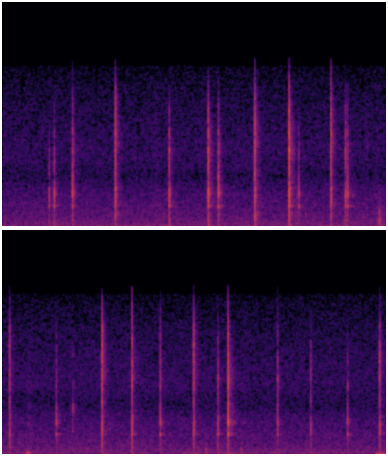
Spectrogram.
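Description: Long nails tap rhythmically on the hollow grey matte plastic back of a plastic paddle hair brush, producing about two dozen quiet, dry clicks. Each tap is bright and sharp and dies away almost instantly, with little low end.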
